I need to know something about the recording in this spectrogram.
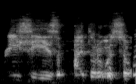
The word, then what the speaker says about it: Reese's: are you doing i'm gary goes that's reezy's peanut butter cups right you didn't hear me again the guys here told me it was reese's i thought it was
